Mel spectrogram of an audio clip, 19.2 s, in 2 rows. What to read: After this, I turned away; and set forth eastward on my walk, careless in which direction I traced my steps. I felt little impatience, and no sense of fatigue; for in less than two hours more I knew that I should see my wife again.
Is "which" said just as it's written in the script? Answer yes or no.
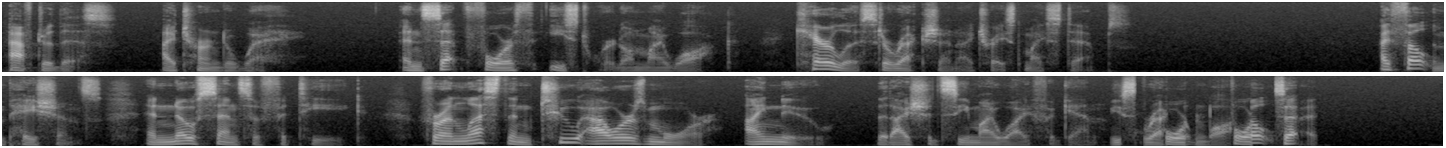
no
